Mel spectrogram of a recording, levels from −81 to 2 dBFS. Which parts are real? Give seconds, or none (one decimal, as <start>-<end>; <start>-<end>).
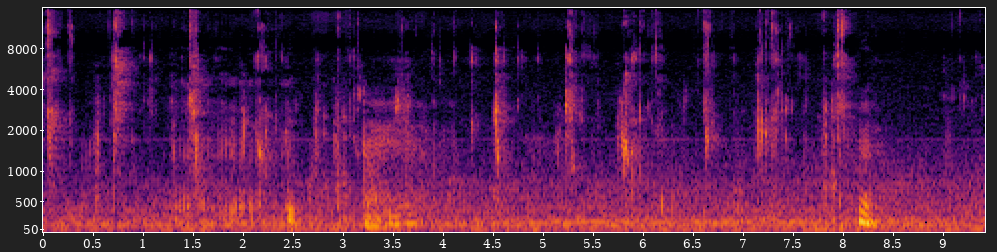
0.0-9.4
